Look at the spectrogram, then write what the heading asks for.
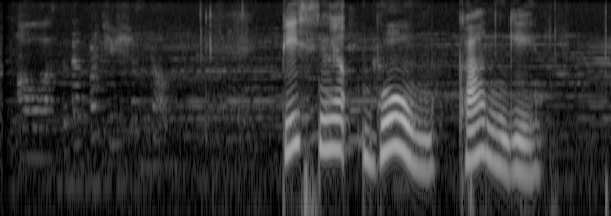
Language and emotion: Russian, neutral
